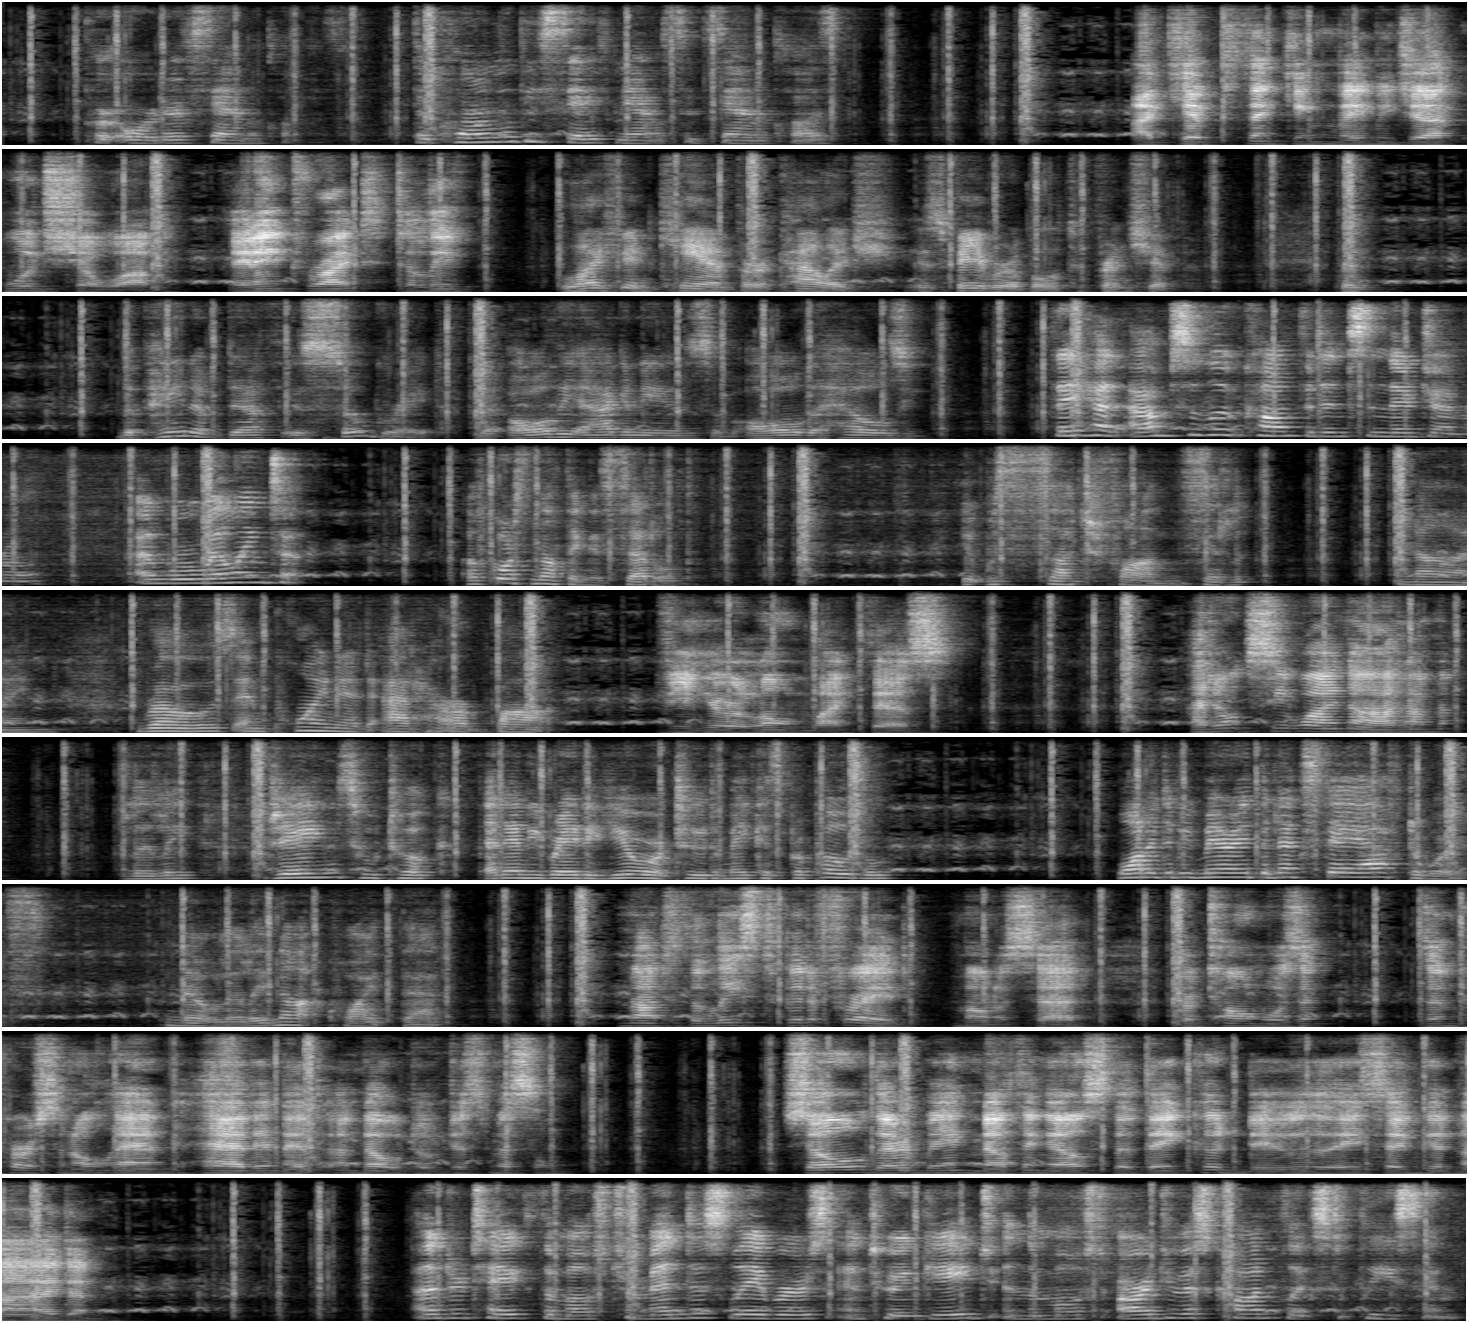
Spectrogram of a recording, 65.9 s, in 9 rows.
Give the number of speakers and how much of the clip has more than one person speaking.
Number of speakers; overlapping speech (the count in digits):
7, no overlap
